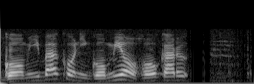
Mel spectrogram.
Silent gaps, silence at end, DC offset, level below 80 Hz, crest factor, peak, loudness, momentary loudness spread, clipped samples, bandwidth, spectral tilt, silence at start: none; 0.25 s; 0.8%; -62 dBFS; 24 dB; 0 dBFS; -24 LUFS; 5 LU; under 0.1%; 5.4 kHz; -4.5 dB/octave; 0 s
